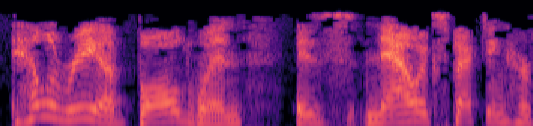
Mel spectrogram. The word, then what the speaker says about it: Hilaria: Yes, and I do believe his wife's name is pronounced Hilaria.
